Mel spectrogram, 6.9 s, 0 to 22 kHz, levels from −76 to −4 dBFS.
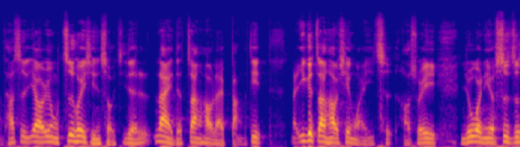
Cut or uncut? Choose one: uncut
